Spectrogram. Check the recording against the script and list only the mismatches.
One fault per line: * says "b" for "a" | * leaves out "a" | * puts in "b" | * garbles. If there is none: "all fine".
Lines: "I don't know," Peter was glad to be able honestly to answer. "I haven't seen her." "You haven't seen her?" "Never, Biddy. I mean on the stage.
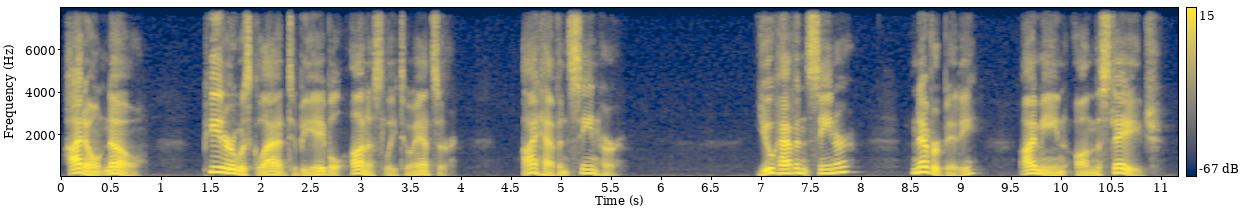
all fine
